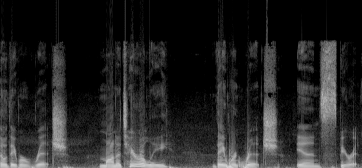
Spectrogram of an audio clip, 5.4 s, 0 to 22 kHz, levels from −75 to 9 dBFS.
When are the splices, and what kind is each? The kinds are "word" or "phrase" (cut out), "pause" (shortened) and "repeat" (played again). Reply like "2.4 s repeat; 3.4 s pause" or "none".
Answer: 1.3 s pause; 3.6 s word; 4.4 s pause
